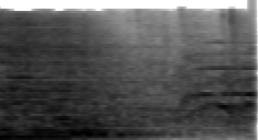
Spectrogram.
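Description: A live band plays loudly in a room.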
